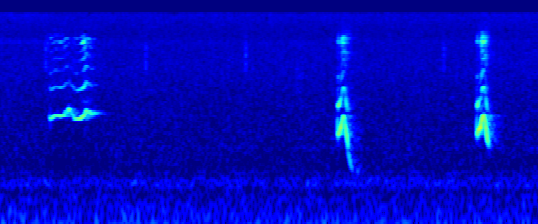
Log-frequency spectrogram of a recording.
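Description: A sleeping corgi puppy gives a wavering, high whine followed by two short, downward-sliding yelps.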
